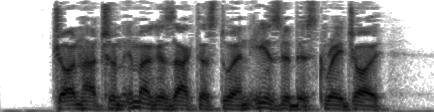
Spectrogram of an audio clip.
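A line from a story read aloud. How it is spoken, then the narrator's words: Said loudly. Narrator (German): sagte Rob laut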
